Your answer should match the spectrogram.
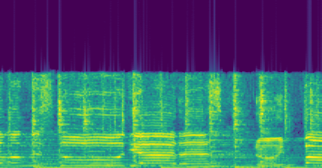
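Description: Salsa music: an instrumental passage with no singing, the brass section playing held and sliding lines over bass notes and percussion.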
